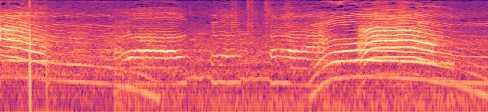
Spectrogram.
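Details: Cat making funny sounds: a sharp click, then descending meows and short chirpy notes, ending with a loud, long arched yowl.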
